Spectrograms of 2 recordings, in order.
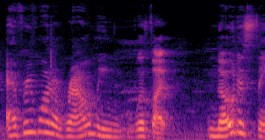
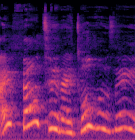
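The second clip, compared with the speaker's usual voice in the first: put-on very high, insistent kid voice; squeaky mock protest; imitated son; 13 semitones higher, 3 dB louder than usual. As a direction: pipe up like an eager son. Young son's insistent reply acted out.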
